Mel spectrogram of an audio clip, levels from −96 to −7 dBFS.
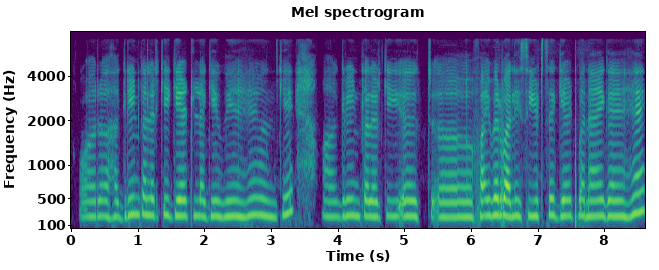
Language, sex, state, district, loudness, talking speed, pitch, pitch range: Hindi, female, Uttar Pradesh, Jalaun, -29 LUFS, 155 wpm, 235 Hz, 230-245 Hz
